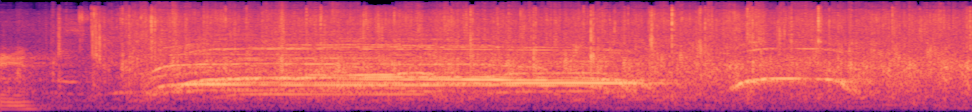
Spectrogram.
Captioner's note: audience cheers and claps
